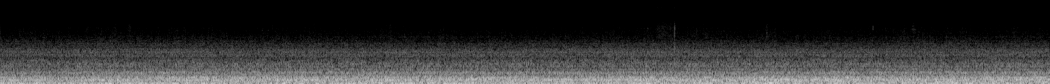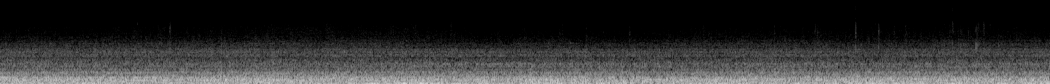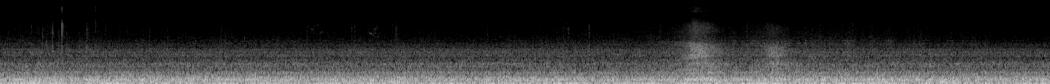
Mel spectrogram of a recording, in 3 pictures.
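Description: Steady road and engine noise heard from inside a moving car, with two brief sharper sounds near the end.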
